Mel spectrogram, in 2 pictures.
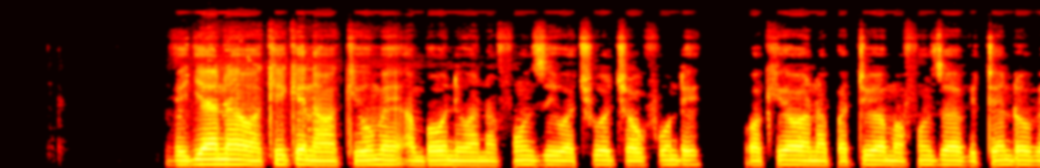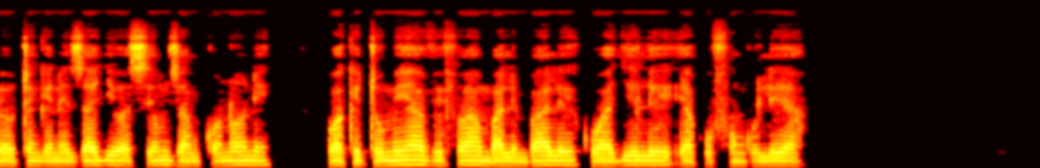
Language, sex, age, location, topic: Swahili, male, 25-35, Dar es Salaam, education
